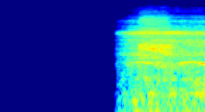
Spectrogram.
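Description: Silence, then about a second in a recording's background noise cuts in abruptly: a steady hiss and low rumble with a thin high whine running through it.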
